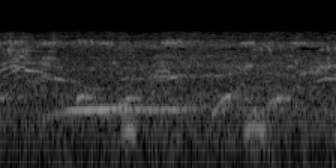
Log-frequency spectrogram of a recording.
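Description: A cat meowing faintly: one long drawn-out note about half a second in, then a couple of short calls.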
